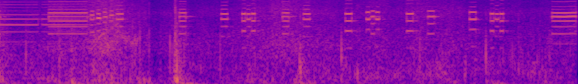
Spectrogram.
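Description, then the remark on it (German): A telephone rings early in the morning with a rapid electronic trill, short high-pitched bursts repeating in quick rhythmic pulses, fairly loud, with no one speaking. “Am nächsten Morgen klingelte im Adlernest empfindlich früh das Telefon.”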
